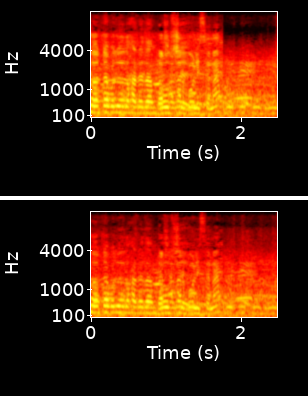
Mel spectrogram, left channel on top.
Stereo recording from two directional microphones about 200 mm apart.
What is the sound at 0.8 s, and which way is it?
Speech, 50° right (ahead or behind).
